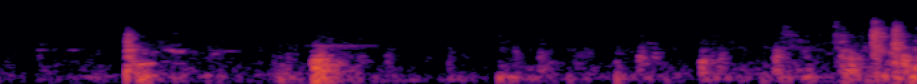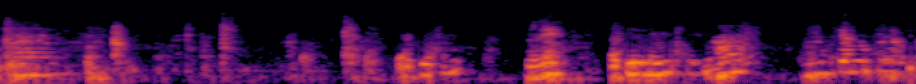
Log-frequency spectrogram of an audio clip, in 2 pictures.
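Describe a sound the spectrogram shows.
A man speaks calmly in a room with a slight echo.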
